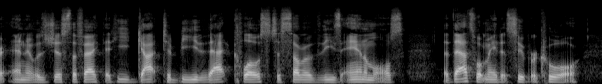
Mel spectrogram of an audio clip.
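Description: A man with an Upper Midwest accent, medium pitch and a monotone, flat intonation. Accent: Upper Midwest (Minnesota). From Minnesota, east central small town. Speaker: hunting conservation group chapter chair. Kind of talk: casual chat.

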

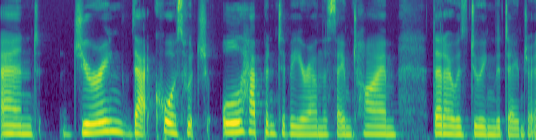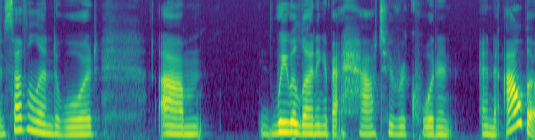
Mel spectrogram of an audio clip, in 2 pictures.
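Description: A woman with an Australian accent at a moderate pace and medium pitch, on a very clean recording with a silent background. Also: ordinary pitch variation. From Australia, Brisbane. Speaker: soprano singer. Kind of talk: casual chat.

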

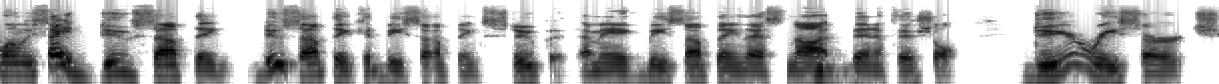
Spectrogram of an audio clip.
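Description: At a very fast pace, a man with an Arkansas accent talks at a medium pitch with lively intonation. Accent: Southern US (Arkansas). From US South, Northwest Arkansas. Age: 40s. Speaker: fitness trainer. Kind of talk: casual chat.

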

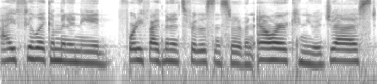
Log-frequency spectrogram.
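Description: Fairly quick and at a medium pitch, a woman speaks in an unremarkable speaking voice on a very clean recording with a silent background. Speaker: wedding planner and business owner.

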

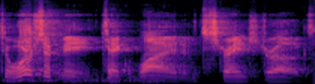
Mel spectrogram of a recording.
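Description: A man puts on a character voice with a solemn tone. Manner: solemn, commanding.

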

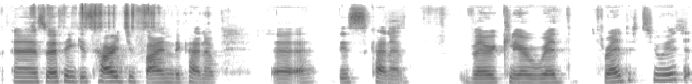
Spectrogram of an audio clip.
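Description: A woman speaks with a Norwegian accent. The recording is very clean, with a silent background. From Norway. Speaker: architect. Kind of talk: interview. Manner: hesitant, many fillers.

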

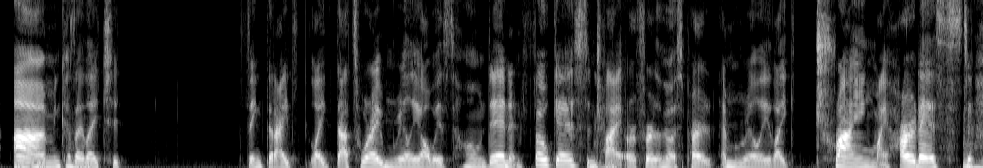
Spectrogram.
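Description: Using a bright, sharp tone at a medium pitch, a woman with an American accent talks at a moderate pace with ordinary pitch variation. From Arizona. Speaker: graphic designer. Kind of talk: casual chat.

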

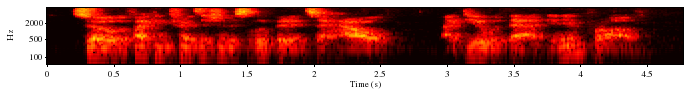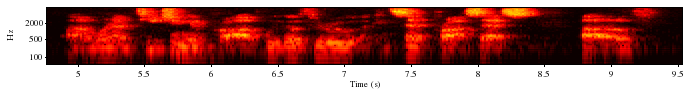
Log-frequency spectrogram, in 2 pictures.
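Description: A man at a moderate pace in a flat monotone, with noticeable background noise. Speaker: improv performer. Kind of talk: panel discussion.

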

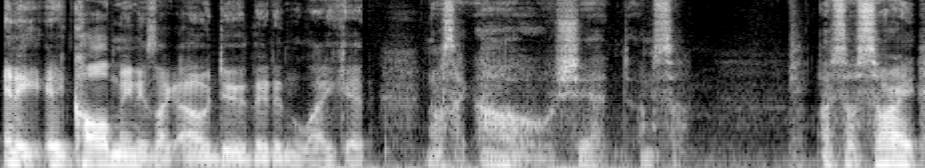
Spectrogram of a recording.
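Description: Talking at a fairly quick clip, a man with a fairly low pitch and vocal fry uses lively intonation while his loudness swings widely. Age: 30s. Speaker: musician and guitar builder. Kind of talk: casual chat.

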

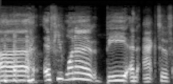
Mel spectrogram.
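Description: A man with a British accent, ordinary pitch variation, and a dry, close sound with no echo over a quiet background. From UK. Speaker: educator and mental health worker. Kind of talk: casual chat.

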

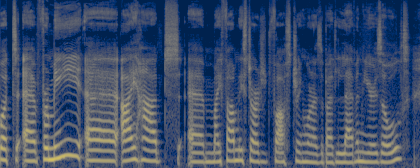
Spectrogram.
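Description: A woman speaks in a Donegal accent at medium pitch, moving at a moderate pace with ordinary pitch variation. The recording is very clean, the background silent. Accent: Donegal Irish. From Ireland, northwest Donegal. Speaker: poet. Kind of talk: interview. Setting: radio studio. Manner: halting.

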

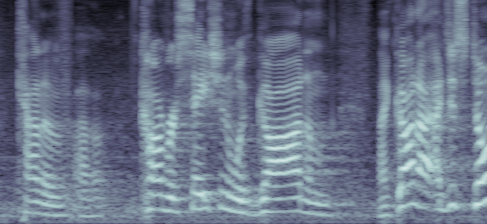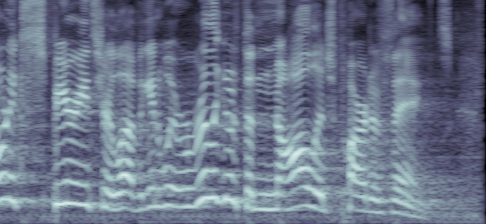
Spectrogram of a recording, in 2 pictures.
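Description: With audible room echo and noticeable background noise, the voice is raised and projected, its pitch swinging very widely. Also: man. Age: 30s. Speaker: visiting pastor. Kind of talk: Sunday sermon, passionate repeated refrains to the congregation. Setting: church service with congregation. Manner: loud, high-energy; emphatic, rising repetition in full preaching flow.

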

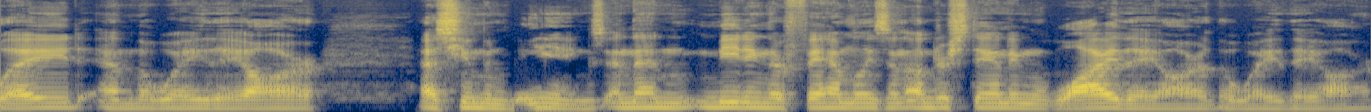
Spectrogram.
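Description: With an American accent, a man speaks at a medium pitch in a dark, mellow tone, his intonation monotone and flat. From US Northeast, Connecticut. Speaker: former college basketball coach. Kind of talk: interview. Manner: halting.

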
